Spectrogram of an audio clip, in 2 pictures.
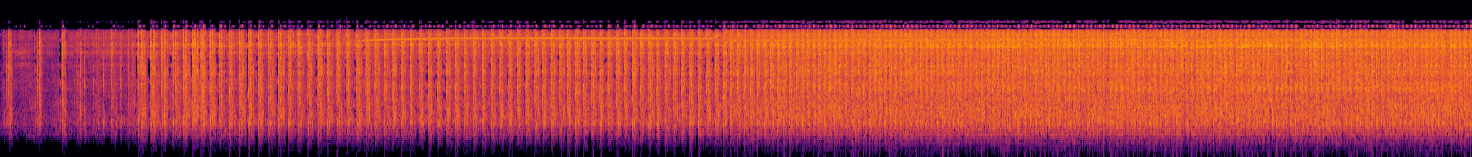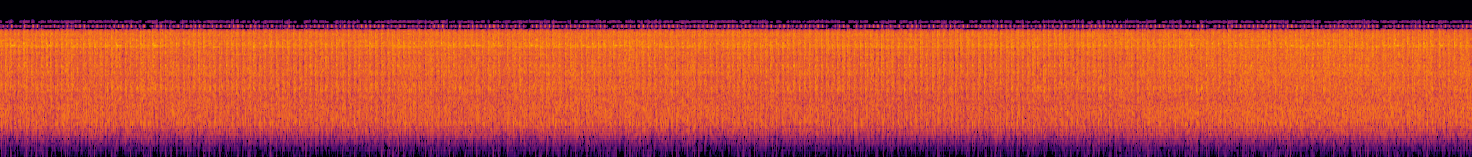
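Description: Small two-stroke engine of a CEN gas-powered RC truck, heard from a camera mounted on the truck. It catches in a few uneven sputters over the first second or two, then runs steadily at idle with a fast, even pulse.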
